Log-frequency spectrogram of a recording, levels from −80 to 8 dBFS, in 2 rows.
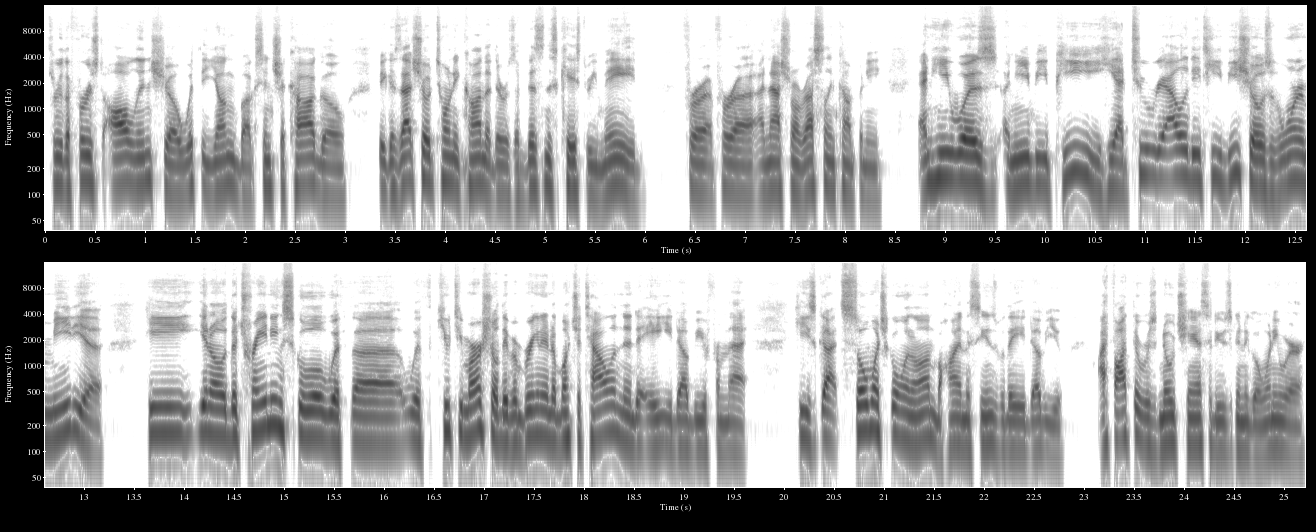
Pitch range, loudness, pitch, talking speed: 115-145 Hz, -25 LUFS, 130 Hz, 220 wpm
